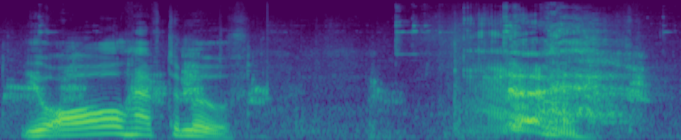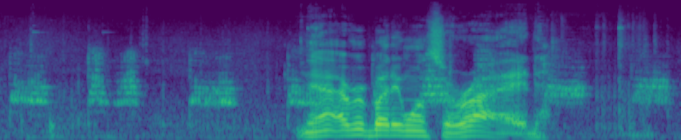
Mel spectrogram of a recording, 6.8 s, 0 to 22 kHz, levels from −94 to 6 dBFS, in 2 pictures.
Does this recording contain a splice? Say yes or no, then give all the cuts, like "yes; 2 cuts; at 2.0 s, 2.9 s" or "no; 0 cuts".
no; 0 cuts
